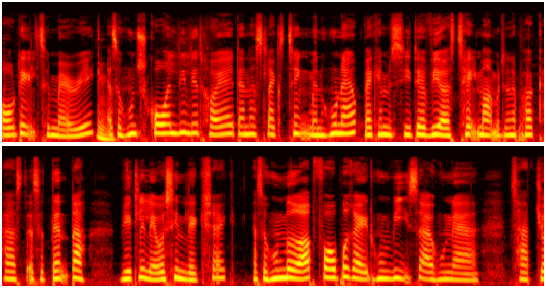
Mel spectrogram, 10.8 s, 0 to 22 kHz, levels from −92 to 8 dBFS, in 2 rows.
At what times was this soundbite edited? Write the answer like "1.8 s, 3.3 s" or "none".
3.5 s

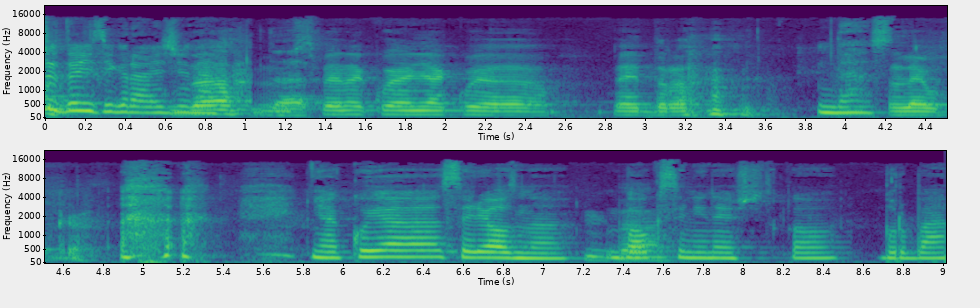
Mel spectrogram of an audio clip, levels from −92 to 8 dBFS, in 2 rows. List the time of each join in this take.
6.5 s

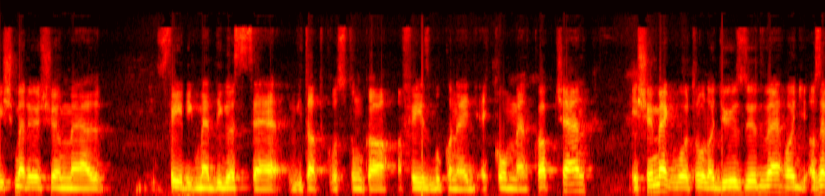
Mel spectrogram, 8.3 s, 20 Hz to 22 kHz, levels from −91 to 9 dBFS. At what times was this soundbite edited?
none

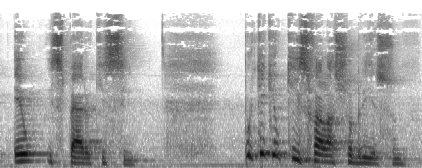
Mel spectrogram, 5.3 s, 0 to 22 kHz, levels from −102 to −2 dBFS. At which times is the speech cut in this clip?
none

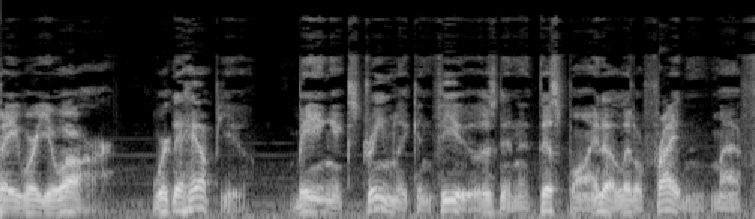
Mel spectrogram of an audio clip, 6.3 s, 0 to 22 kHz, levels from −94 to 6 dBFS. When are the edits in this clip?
1.4 s

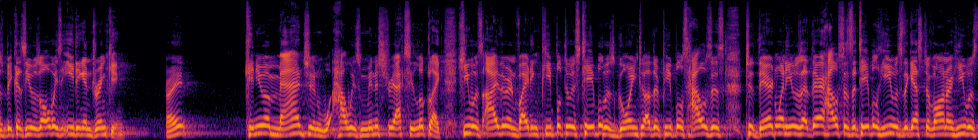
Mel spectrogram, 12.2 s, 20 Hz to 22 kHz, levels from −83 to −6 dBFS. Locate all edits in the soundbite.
1.9 s, 7.5 s, 9.7 s

